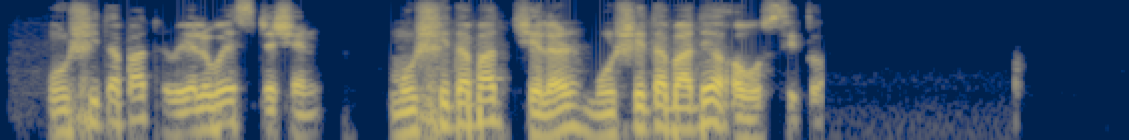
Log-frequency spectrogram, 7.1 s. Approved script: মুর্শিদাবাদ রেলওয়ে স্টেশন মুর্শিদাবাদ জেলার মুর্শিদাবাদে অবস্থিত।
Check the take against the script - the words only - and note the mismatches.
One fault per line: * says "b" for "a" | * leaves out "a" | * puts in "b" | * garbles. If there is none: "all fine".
all fine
